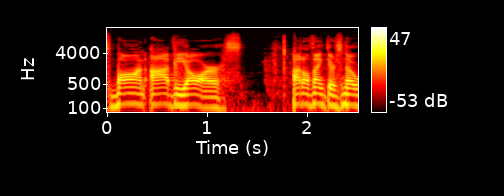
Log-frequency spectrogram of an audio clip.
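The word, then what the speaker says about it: Bon Iver: It spelled like Ivor. Like I always call it Bon Ivor, but evidently it's Bon IVRs.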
